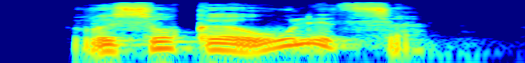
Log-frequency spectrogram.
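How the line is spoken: Hoarse question. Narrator (Russian): хрипло спросил я

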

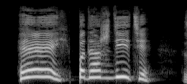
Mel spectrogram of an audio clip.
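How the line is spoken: Shouting. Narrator (Russian): закричала она

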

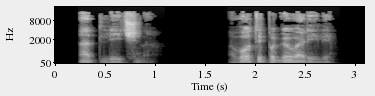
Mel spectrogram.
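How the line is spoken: Muttering. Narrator (Russian): пробормотал Клей

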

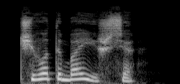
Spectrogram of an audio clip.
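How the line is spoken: Quiet question. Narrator (Russian): негромко спросил проф

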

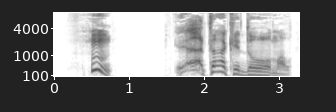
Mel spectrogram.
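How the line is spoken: Grumbling. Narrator (Russian): проворчал кузнец

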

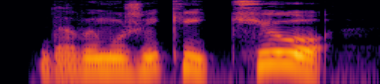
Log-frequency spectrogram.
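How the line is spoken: Irritated hoarse bass, trailing off. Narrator (Russian): Раздраженным сиплым басом начал Витюня и не закончил

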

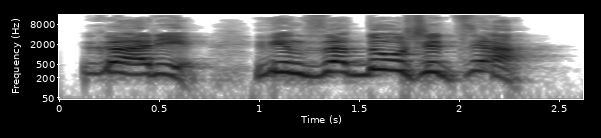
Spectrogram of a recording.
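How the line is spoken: Shout. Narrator (Ukrainian): крикнула Джинні

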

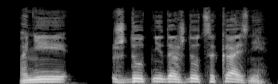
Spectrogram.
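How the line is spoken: Stammering narration. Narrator (Russian): запинаясь, продолжал рассказывать он

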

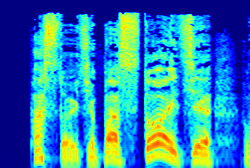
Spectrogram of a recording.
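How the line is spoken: Exclaimed. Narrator (Russian): воскликнул Саттер

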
